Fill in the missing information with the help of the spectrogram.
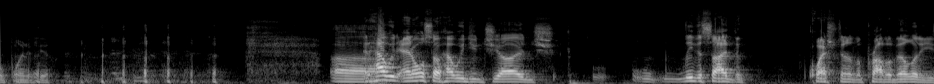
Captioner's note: laughter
